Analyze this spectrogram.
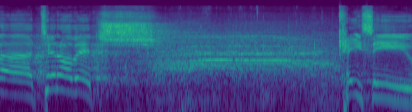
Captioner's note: crowd cheering; crowd applauding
